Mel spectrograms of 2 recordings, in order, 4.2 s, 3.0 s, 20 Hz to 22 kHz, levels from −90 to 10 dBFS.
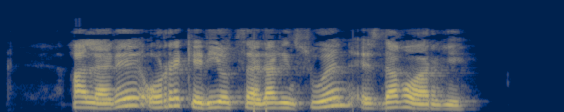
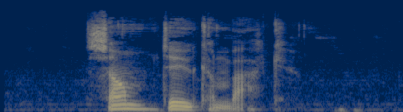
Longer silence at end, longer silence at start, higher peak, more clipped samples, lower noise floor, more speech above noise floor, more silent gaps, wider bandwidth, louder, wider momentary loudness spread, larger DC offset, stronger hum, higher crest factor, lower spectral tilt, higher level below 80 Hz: first, 0.75 s vs 0.45 s; about the same, 0.55 s vs 0.65 s; first, 0 dBFS vs -8 dBFS; neither; first, -79 dBFS vs -67 dBFS; first, 64 dB vs 39 dB; neither; second, 8 kHz vs 14.5 kHz; first, -15 LUFS vs -28 LUFS; second, 8 LU vs 18 LU; neither; neither; second, 16 dB vs 22 dB; first, -5.5 dB/octave vs -4 dB/octave; first, -56 dBFS vs -62 dBFS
